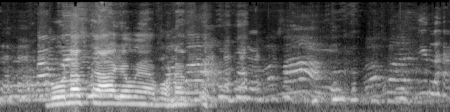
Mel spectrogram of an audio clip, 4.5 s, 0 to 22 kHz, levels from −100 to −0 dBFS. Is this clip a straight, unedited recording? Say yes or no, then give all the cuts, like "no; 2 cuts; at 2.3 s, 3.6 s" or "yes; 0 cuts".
yes; 0 cuts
